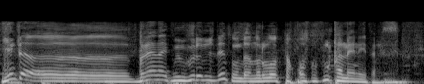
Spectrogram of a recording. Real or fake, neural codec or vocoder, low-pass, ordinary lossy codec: fake; codec, 16 kHz, 2 kbps, X-Codec, HuBERT features, trained on balanced general audio; none; none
